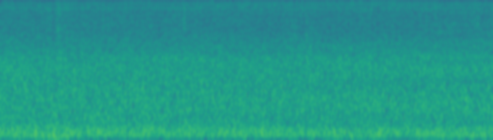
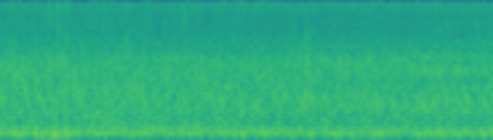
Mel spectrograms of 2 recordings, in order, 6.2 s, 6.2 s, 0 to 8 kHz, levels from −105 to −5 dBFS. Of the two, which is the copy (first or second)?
second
